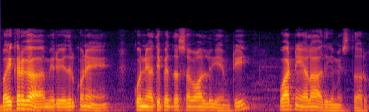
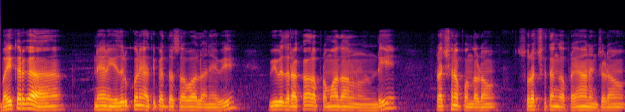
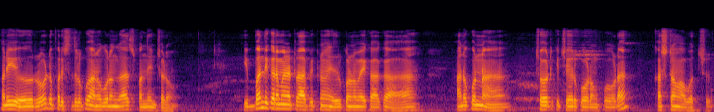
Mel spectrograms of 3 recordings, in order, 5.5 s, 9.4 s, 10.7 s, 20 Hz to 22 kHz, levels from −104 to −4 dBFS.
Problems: none marked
